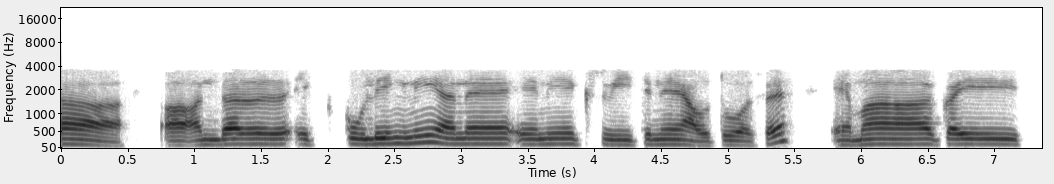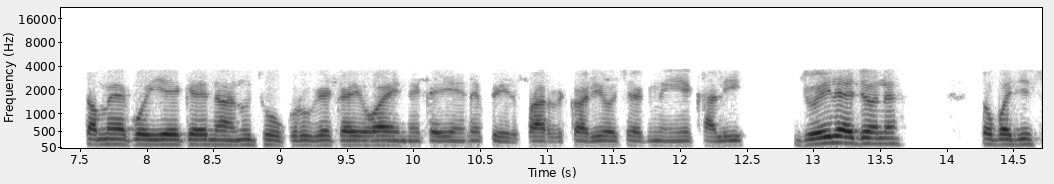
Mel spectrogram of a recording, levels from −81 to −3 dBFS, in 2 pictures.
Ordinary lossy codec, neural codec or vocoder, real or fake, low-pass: MP3, 32 kbps; none; real; 3.6 kHz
